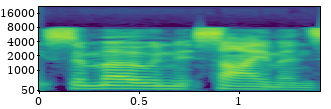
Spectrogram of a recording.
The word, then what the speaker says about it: Simone Simons: hello today i'm joined by simone simons is am i pronouncing that correctly yes that sounds great good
